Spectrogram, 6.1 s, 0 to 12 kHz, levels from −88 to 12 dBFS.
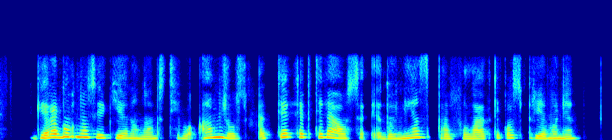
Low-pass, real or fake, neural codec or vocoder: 7.2 kHz; fake; codec, 16 kHz, 2 kbps, FreqCodec, smaller model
